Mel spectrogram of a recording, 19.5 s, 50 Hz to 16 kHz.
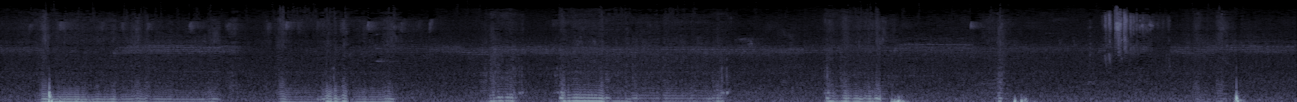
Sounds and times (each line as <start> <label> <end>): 0.4 hummingbirds fly after each other and fight 6.2
7.0 hummingbirds fly after each other and fight 13.8
14.8 hummingbirds fly after each other and fight 15.6
16.4 hummingbirds fly after each other and fight 18.9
